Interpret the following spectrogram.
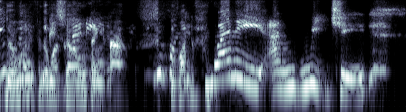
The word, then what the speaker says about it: veni: I think about it's Wenny, Weedy, Vici. Yeah, that's the useful things you know if you learn Latin. If they wanted us to pronounce it Wenny and Weedy, they should have drawn the other half of the fucking W.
